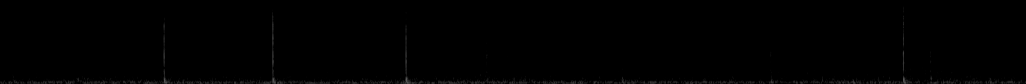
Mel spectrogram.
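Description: Fingernails tap slowly on the cover of an orange paperback novel resting on a fluffy blanket. Sharp, dry clicks with almost no ring come at widely spaced intervals, some louder and some faint. A quiet, steady low hum continues underneath.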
